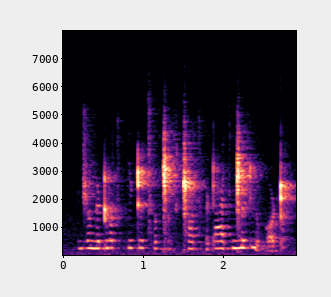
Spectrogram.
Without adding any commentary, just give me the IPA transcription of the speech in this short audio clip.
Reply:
d͡ʒ ɔ n ɤ ʈ w ɔ t͡s k i ʈ ɯ t͡sʼ ɤ ɡ͡ǁ ɤ t͡s ǁ ɔ t͡s ʔ ɤ ʈ ʕ i t͡s ŋ͡ǁ ɯ ʈ n o̰ ɡ ɔ̰ ʈ

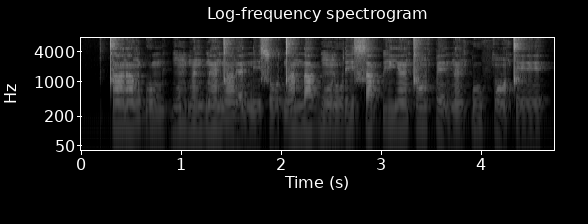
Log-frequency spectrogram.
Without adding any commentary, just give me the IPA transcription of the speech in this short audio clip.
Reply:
t ã˧ ɾ ã˧ ɡ͡b o˧ m i˨ ɡ͡b ũ˧ b ɛ̃˦ ɡ͡b ɛ̃˦ d ã˧ ɾ ɛ˨ n i˨ s o˨ d ã˨˦ n a˦ ɡ͡b ũ˦ ɾ u˦ ɾ i˦ s a˦ k͡p i˧ j ɛ̃˧ t ɔ̃˦ k͡p e˦˨ n ɛ̃˨˦ k͡p u˦ f ɔ̃˦˨ t e˧

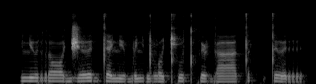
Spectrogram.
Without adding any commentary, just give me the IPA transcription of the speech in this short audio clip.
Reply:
lʲ u r ɔː d͡ʒ ɘː d t ɛ lʲ ɘ b ɘ lʲ ɘ d ŋ ɔ cʰ u t k ɘ ɭ ɡ aː t | t ɘ r

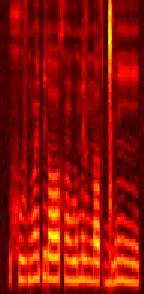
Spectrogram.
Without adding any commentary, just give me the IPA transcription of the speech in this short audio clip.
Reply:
xʷ i v ɡʷ ẽː p i ɾ ɔː x õ β u m e v n ɔː θ ɡ͡ǀ i ɾ ĩː

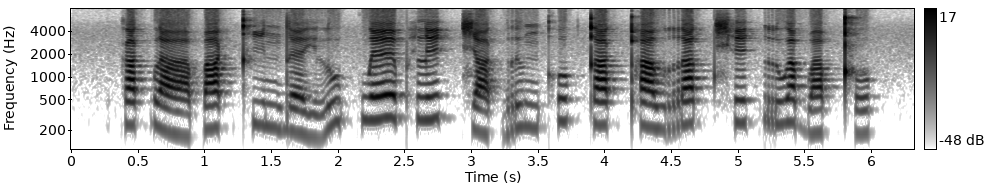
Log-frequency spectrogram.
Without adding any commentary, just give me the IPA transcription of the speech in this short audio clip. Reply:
k a˦˥ k̚ l aː˨˩ p a˦˥ k̚ tʰ i˧ n d ɛː˨˩ j l u˥˩ ʔ k w ɛː˥˩ pʰ l e˥˩ k̚ t͡ɕ a˨˩ k̚ r ɯ˧ ŋ kʰ o˥˩ k̚ t a˦˥ k̚ pʰ a˧ w r a˦˥ t̚ t͡ɕʰ e˦˥ k̚ r u˥˩ a̯ b a˥˩ p̚ kʰ o˥˩ k̚

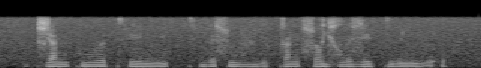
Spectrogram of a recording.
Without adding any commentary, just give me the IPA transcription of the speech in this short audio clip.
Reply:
t͡ɕ a˧ n k u˧ ə̯ t̪ʰ e˨˩ n m ə˦˥ p̚ t̪ʰ i˧ ə̯ s u˧ v i˧˩ ə̯ k a˧ ŋ s ɔ˨˦ j ɣ u˧ ə̯ z e˧ t̪ ɨ˨˩ ə̯ ɲ ṵ˧˨ ə̯ ʔ

